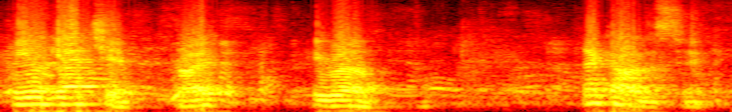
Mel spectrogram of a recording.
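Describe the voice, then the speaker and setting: A man's voice: mid-range voice, lively intonation, measured pace. Lilting Irish male storyteller in an echoey room. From Ireland. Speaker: storyteller and folklorist. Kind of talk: live comic storytelling to an audience. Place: indoor live venue with an audience. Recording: echoey room with crowd noise.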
